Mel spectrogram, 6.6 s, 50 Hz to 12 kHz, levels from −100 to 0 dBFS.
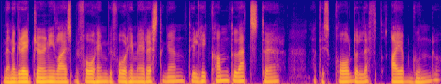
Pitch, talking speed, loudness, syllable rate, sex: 120 Hz, 235 wpm, -21 LUFS, 5.9 syllables/s, male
